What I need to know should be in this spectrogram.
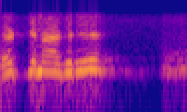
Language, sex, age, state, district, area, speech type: Kannada, male, 45-60, Karnataka, Belgaum, rural, conversation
